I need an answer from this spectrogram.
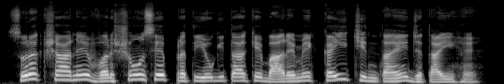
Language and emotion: Hindi, neutral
